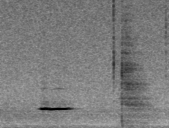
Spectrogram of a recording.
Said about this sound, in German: Entschuldigung, wenn das Pfeifen gerade ein bisschen zu laut war.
